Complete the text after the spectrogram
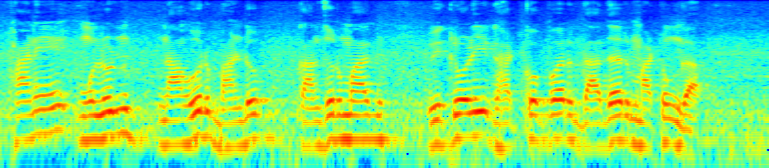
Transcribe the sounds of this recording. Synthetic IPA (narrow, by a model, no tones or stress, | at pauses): ʈʰaɽ̃emuluɳnaɦuːɾbʱãɳɖuːkːãnd͡zuɾmaɡ | ʋikɾoɭiːɡʱaʈkopəɾd̪ad̪əɾmaʈuŋɡa̰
